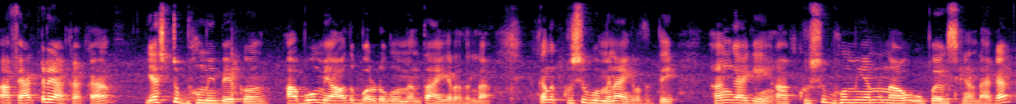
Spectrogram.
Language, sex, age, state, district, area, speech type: Kannada, male, 30-45, Karnataka, Vijayanagara, rural, spontaneous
